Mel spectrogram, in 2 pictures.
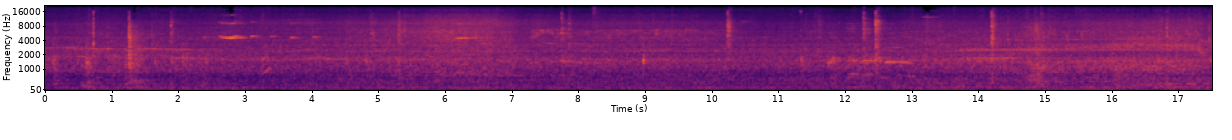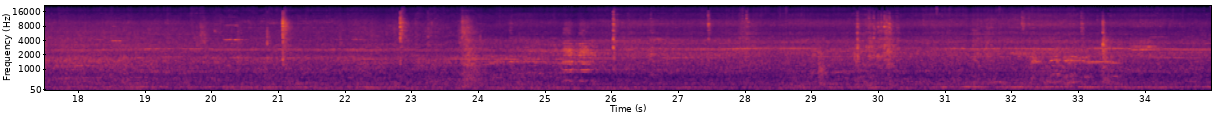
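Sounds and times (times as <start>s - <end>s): engine running: 0.0s - 35.0s
street traffic noise: 0.0s - 35.0s
vehicle horns tooting: 25.2s - 26.0s, 32.2s - 34.7s.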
